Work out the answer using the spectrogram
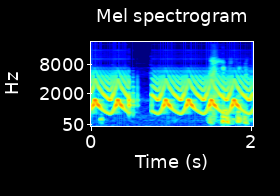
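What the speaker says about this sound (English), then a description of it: "she's just put the siren on" Siren sound effect played indoors, a loud wailing emergency-vehicle siren sweeping up and down in quick repeated cycles, briefly cutting out before resuming, with some clattering noise beneath.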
